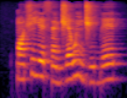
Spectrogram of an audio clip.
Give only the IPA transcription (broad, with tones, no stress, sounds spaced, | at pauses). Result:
k͡p ɔ̃˧ ʃ i˦ j e˦˨ s ɛ̃˨ d͡ʒ ɛ˨˦ w ĩ˦˨ d͡ʒ i˨ b e˨˦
